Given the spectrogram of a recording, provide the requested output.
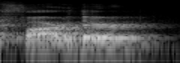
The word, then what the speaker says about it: farther: And also be aware that farther is not the same as father, like mother, father. The pronunciation is different there as well because I have an R in there.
